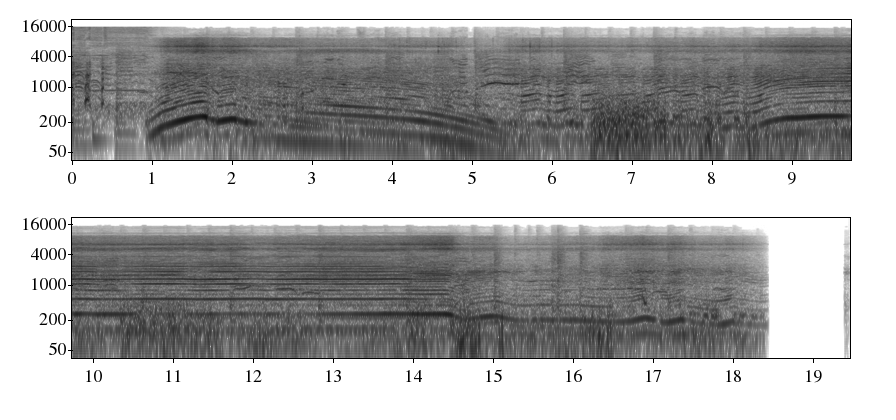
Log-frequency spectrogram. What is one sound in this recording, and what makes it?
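A snowmobile engine roars and revs loudly up close.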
